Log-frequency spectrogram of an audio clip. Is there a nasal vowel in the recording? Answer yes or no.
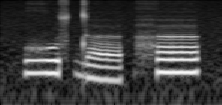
no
